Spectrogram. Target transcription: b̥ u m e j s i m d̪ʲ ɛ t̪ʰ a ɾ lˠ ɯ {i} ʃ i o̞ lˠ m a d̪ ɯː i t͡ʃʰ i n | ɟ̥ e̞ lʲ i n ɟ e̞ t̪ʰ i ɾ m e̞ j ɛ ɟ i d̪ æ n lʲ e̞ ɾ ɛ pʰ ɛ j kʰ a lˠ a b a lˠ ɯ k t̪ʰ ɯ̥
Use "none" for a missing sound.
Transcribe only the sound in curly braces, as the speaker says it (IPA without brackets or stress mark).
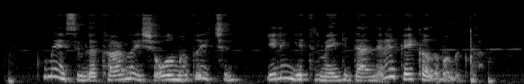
i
